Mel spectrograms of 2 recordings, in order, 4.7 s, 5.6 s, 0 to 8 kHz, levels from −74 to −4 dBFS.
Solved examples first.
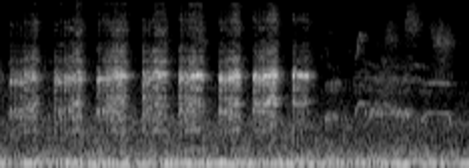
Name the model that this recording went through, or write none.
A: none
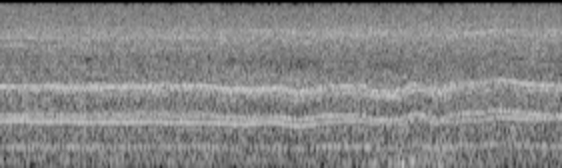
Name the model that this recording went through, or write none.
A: none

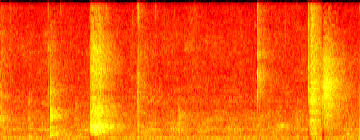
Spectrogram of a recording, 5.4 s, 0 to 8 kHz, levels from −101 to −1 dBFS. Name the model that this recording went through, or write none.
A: none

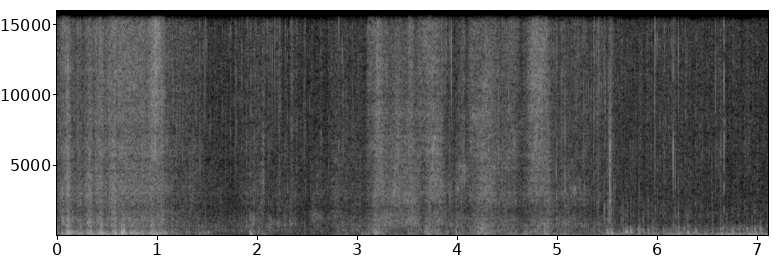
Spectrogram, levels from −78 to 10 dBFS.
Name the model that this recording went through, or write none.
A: none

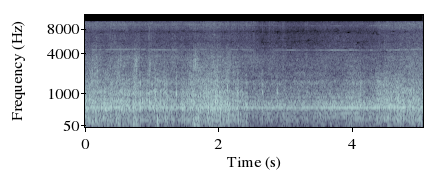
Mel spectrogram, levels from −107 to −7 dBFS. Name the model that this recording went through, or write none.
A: none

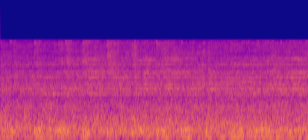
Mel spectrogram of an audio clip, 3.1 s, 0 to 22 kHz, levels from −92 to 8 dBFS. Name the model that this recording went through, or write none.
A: none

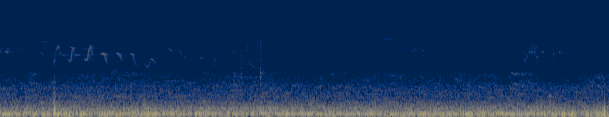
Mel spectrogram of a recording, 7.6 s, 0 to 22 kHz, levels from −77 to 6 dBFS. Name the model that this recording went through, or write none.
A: vocoder, Vocos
